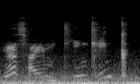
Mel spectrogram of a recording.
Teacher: the k is the unvoiced version of the g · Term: classic comedy german accent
